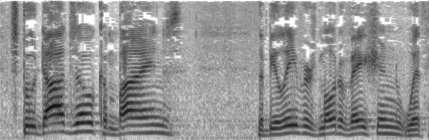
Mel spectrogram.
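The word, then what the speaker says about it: Spoudazo (σπουδάζω): Spoudazo. S-P-O-U-D-A-Z, long O. Spoudazo.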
